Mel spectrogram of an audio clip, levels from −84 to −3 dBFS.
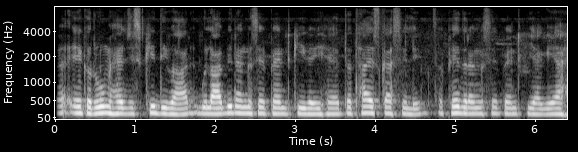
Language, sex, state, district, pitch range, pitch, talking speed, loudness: Hindi, male, Jharkhand, Deoghar, 150-165 Hz, 155 Hz, 205 wpm, -16 LUFS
